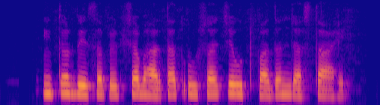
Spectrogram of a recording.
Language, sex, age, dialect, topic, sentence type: Marathi, female, 31-35, Varhadi, agriculture, statement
